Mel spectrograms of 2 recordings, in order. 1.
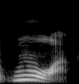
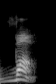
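这个字开头是圆唇的 w 音。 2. 这个字开头是嗡嗡振动的 v 音。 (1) "不是望" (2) "是望，那也是用你的上牙碰你的下唇出这个v 这个音"

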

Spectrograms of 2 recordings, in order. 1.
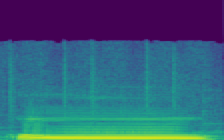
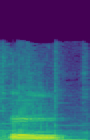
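Nadanya tetap tinggi dan datar. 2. Nadanya turun tajam dari tinggi ke rendah. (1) "nada pertama yaitu tinggi dan datar" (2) "nada keempat itu dibanting"

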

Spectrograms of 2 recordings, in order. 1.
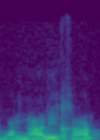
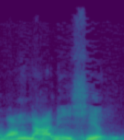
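“行”读作“háng”。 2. “行”读作“xíng”。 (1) "他那叫往哪里行" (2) "我们叫往哪里行"

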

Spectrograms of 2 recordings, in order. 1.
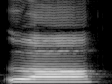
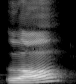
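1성으로 발음합니다. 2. 2성으로 발음합니다. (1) "1성부터 시작할게요" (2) "2성은"

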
